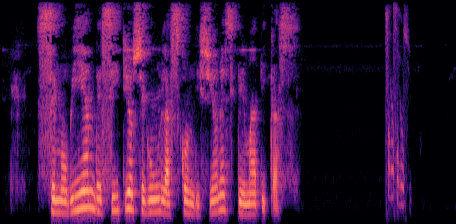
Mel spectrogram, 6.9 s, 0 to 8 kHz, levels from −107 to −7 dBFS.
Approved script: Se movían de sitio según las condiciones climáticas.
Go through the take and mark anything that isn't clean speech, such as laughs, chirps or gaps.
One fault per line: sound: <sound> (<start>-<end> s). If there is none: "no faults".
sound: chirp (5.8-6.2 s)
